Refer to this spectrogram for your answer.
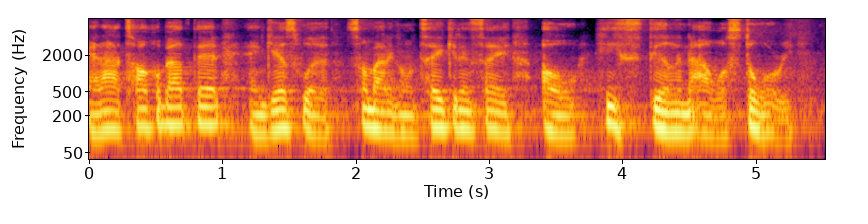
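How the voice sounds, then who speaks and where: A man with a Texas accent talks at a medium pitch with hardly any pauses. Noticeable background noise sits behind him. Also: fairly quick pace. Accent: Texas twang. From Texas, Dallas. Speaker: talk show vlogger. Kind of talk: opinion rant monologue. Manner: animated.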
